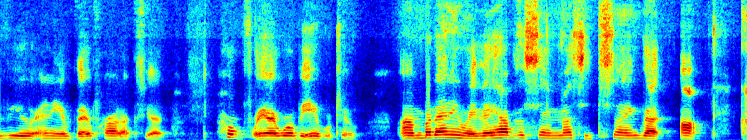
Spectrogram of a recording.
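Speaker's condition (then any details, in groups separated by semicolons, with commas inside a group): Cerebral palsy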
